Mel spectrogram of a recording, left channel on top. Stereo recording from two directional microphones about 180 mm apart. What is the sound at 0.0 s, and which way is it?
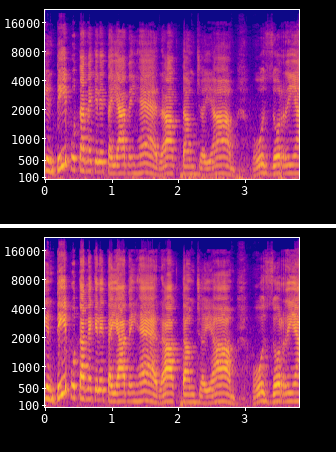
Speech, 15° right (ahead or behind).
